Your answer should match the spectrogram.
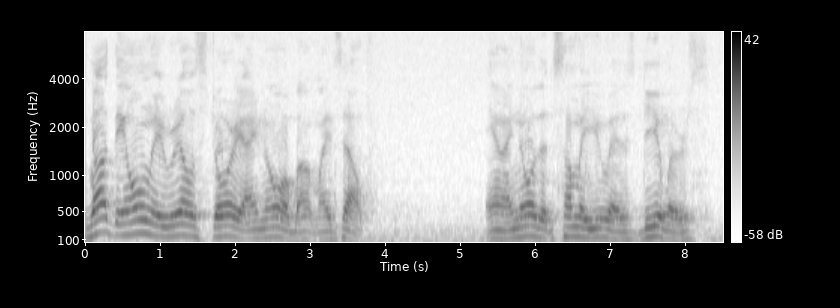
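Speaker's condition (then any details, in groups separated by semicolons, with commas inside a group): Cerebral palsy; since birth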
